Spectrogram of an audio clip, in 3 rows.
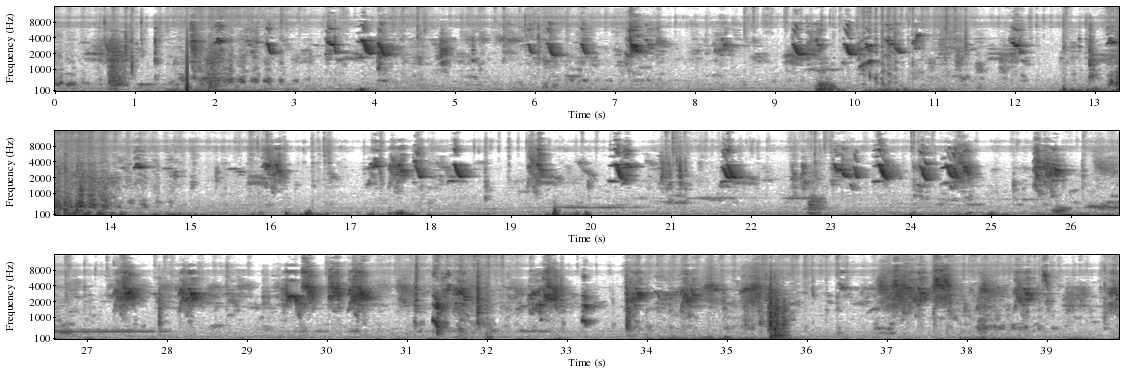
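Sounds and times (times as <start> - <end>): flapping wings: 13.1 - 14.5.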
